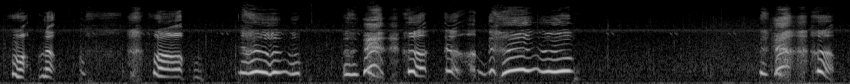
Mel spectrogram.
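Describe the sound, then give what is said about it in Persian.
High, wavering whimpers and sobbing cries come in short bursts with pauses between, with a steady faint hiss underneath and a quiet gap before a final cry. “گریه نکن عزیزم.”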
